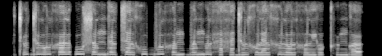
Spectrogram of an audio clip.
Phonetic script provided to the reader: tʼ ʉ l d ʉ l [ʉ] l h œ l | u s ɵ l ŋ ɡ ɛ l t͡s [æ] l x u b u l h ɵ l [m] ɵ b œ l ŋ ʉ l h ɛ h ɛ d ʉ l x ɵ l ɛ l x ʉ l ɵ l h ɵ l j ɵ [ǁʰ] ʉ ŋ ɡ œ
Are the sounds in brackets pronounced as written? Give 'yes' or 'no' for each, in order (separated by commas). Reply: no, no, yes, no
